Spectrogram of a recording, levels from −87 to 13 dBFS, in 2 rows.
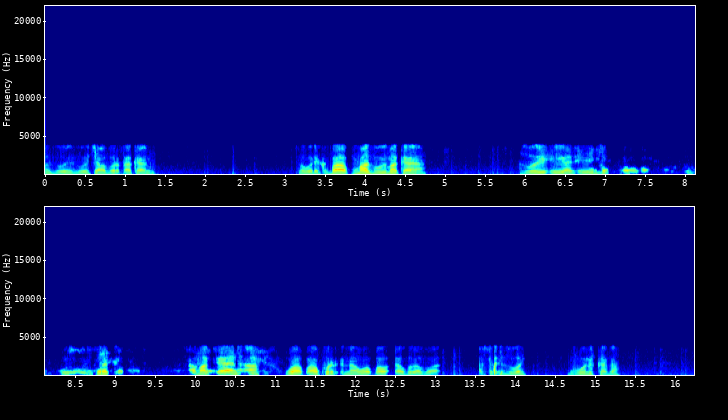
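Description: A steady buzz at 100 Hz runs under the whole clip, rising and falling with the level of the speech rather than sitting at a fixed volume. That is the sign of a filter restarted on every block. The filter loses its memory at each block boundary and starts again from silence, so each block opens with a small transient. Repeating at 100 Hz, those transients fuse into a buzz, which fits processing in 10 ms blocks.

Also present from start to finish is a buzzy, gravelly roughness, with nothing audible above 4 kHz. This is the GSM full-rate codec, and the damage is plainly audible. The sound fits its 13 kbps rate. The codec models the vocal tract and feeds it a sparse pulse excitation that keeps only every third sample, which gives the grainy, rasping texture. Its narrow band removes all the high end.

From 3.41 to 3.57 s the sound breaks into squawks, pops and gargling, and it happens again from 13.70 to 13.85 s. 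These are GSM bit errors. Flipped bits reached the decoder, so the filter, pitch or gain values it used were wrong. The result is a bent spectrum or a jump in level for each damaged frame, and several frames in a row were hit each time.

Between 6.80 and 7.05 s a second voice can be heard about 15 dB below the main speech. The other side's voice leaking through is the likely cause: audio from a loudspeaker reached the microphone and the echo canceller did not fully remove it. It returns from 8.90 to 9.30 s and from 10.02 to 10.28 s, each time about 10 dB below the speech.

From 6.86 to 9.09 s the main speech dips and breaks up in pieces, falling by around 30 dB at its deepest, for roughly two seconds in total. A second, milder stretch runs from 9.90 to 10.69 s, with dips of around 15 dB over about half a second. The likely cause is speech suppressed in double talk. With both sides active at once, the echo canceller could not separate the talker from the loudspeaker echo and turned everything down.

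At 9.46 to 9.62 s the room sound itself drops by about 13 dB for roughly 150 ms and then comes back. This is background gated by the echo canceller. While the loudspeaker was playing, the canceller pulled the microphone down hard, and the room sound returned once it let go.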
